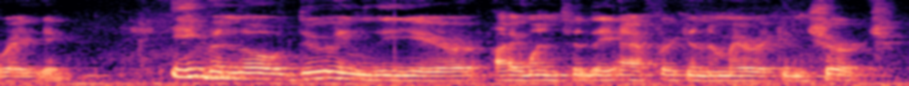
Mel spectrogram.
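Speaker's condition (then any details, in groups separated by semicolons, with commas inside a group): ALS; degenerative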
